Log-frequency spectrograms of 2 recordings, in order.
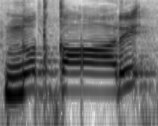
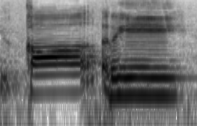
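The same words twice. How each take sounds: First: "qari'" with the glottal stop held at the end; pronounced with hamza. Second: "qari" ending on an open long i, no glottal stop; pronounced without hamza. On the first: Teacher showing students the hamza form "qari'". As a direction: say "qari'" ending on a clear catch in the throat. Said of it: "there's another accent". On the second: Teacher giving students the other accent, "qari" with no hamza. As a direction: let "qari" end smoothly on the long vowel. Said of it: "Not qari', it will be qari". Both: Shown as a demonstration.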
